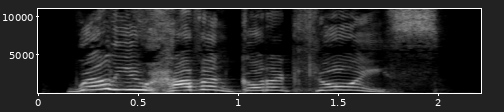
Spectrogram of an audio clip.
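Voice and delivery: very high, very loud shouting. A man shouts over a woman who is crying out in pain: shouting over her. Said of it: "Honno shouted".

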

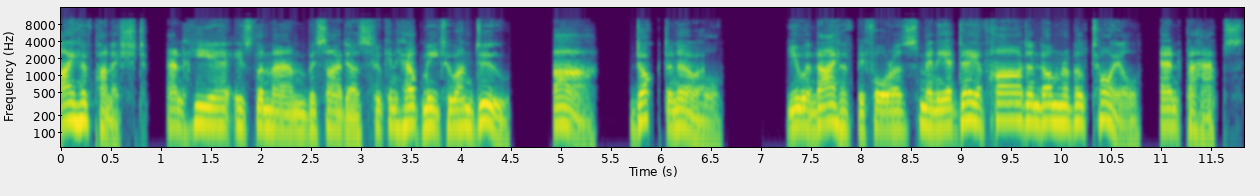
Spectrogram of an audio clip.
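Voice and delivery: usual speaking voice

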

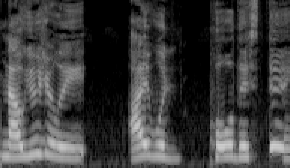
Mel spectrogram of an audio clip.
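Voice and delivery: voice breaking and cracking, high and loud. A speaker explains what they would usually do, voice cracking. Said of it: "Voice crack".

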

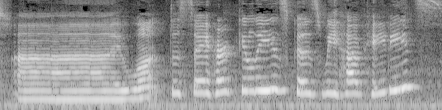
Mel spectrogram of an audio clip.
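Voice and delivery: skeptical, unsure, high-pitched rising tone. Guessing which Disney villains appear, speak skeptically with a high-pitched voice. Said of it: "I say skeptically with a high-pitched voice".

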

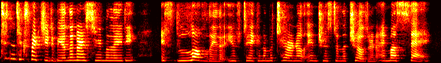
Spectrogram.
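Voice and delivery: high, squeaky, breathless housemaid voice. Narrator voicing a young housemaid addressing her lady, high squeaky voice. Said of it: "her high voice squeaky as a fiddle and her cheeks flushed from running up the stairs".

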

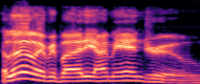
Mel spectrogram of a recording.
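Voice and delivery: classic on-air radio announcer voice. Andrew says hello during the group sound check in a radio voice. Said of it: "With my radio voice".

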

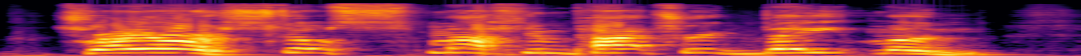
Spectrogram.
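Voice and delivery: shrill, full-volume, very high-pitched scream. Asked to do the Dan voice screaming, he does the intro: screaming Dan voice. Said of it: "Can you do the Dan GM voice screaming".

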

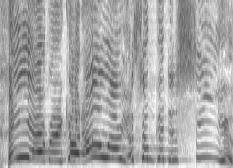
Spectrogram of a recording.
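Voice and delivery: very high, loud, bubbly, bursting-with-life exuberance. A speaker imitates an author greeting an audience, Bob Goff impression. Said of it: "that's the best impersonation I could do".

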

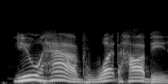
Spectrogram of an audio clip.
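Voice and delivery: usual speaking voice

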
